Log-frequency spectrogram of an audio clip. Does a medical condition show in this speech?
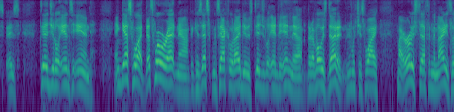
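No.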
